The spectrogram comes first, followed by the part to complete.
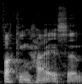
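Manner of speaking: hushed, breathy, whispered muttering under the breath. Retelling how someone reads a book: imitating Sarah whispering under her breath. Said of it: "keeps whispering under her breath".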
